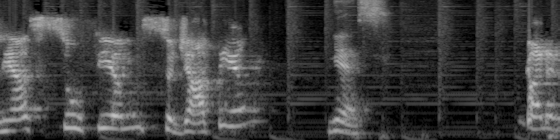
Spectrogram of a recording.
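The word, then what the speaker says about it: Sufiyum Sujathayum: uh you your film and please correct my pronunciation here sufium sujatyam yes got it right okay that that was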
